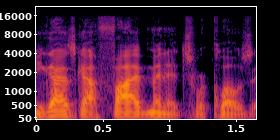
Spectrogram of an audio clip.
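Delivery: very stern, low voice. Retelling what a guy at the store said as they walked in, very stern. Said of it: "like very stern".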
